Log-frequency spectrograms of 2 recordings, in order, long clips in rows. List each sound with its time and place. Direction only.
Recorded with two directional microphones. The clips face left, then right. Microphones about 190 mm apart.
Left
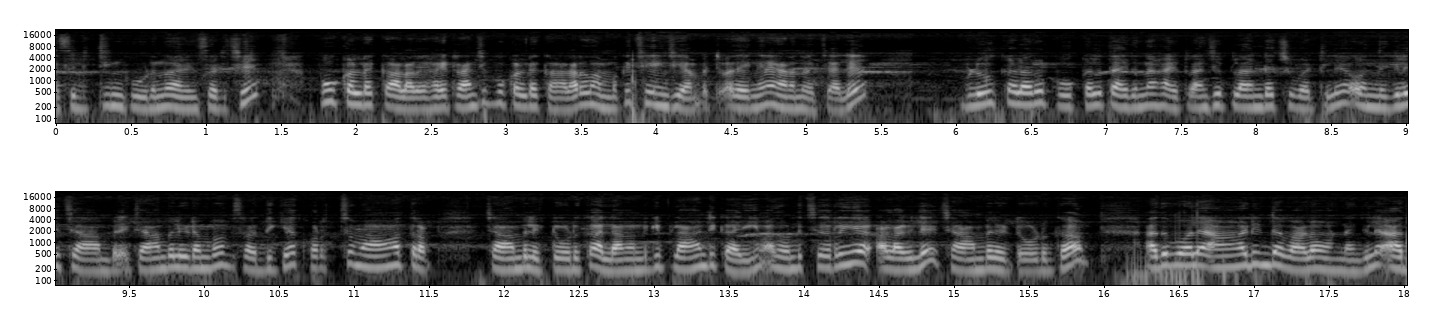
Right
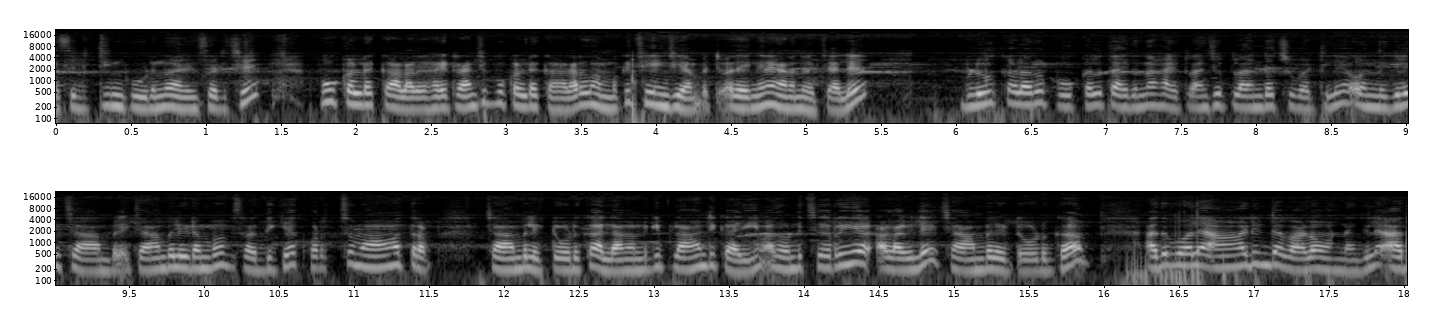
0.1 s a woman's voice: centre (ahead or behind)
6.1 s a woman's voice: 10° left (ahead or behind)
16.3 s a woman's voice: 15° left (ahead or behind)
